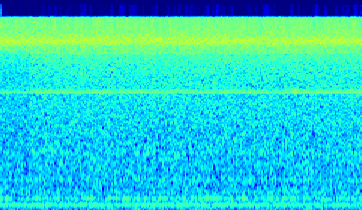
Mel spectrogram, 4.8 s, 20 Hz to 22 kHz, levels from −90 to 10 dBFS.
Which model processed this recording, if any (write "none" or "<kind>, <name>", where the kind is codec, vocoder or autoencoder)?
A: none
